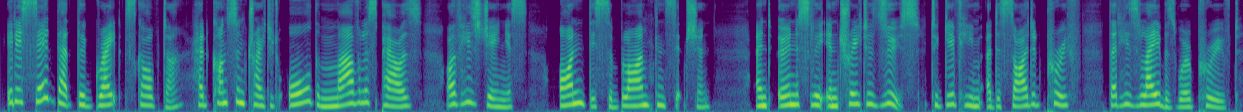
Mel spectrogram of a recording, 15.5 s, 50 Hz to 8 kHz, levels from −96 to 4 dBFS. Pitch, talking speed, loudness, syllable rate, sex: 240 Hz, 135 wpm, -18 LUFS, 4.4 syllables/s, female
